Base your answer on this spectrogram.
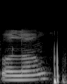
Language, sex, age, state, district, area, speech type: Nepali, female, 60+, West Bengal, Kalimpong, rural, read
